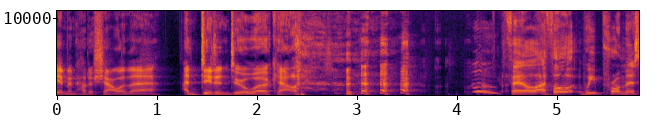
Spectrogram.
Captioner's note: laughing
